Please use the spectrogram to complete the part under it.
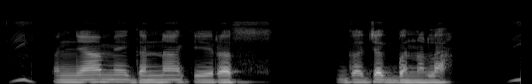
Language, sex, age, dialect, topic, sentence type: Bhojpuri, male, <18, Western, agriculture, statement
